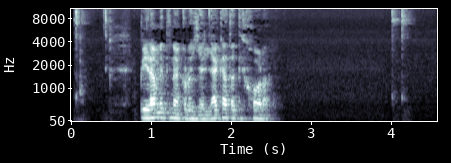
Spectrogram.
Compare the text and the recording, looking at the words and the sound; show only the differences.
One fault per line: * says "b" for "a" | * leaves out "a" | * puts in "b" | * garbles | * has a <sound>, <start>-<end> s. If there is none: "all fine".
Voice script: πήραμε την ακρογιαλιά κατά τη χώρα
all fine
